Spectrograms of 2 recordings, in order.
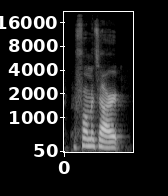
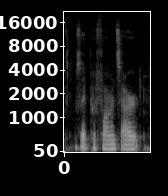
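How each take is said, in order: First: Much louder, higher announcement; mock proclamation. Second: Said in the usual way. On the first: Artist announcing bread baked at gallery, loudly mock-grand. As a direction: proclaim it like an artwork title.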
